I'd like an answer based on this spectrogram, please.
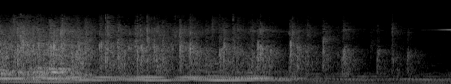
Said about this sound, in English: You are too quiet. Clap your hands and say, I receive it.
